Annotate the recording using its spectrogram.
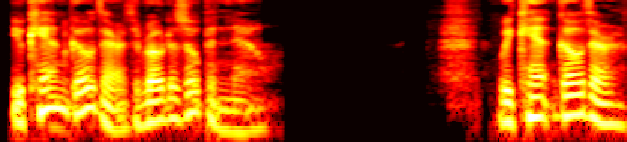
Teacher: can is often a little longer, it's a more relaxed sound; can't is usually more clipped, a little shorter.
